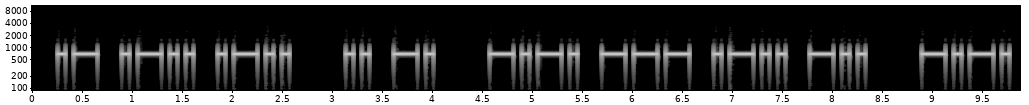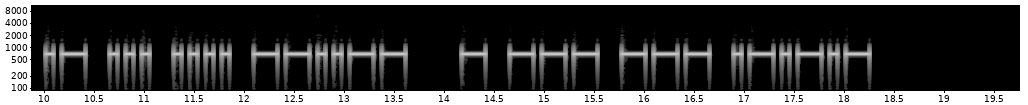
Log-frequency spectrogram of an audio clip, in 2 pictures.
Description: Morse code, heard as a keyed tone, about 16 wpm, 700 Hz. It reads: ALL IN COLD CASH, TOO.
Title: Sentences from Top 1000 Words - Review Part 5 - 15wpm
